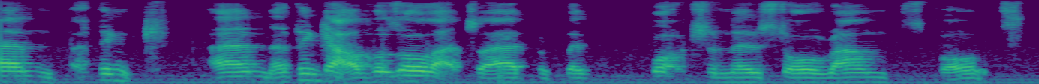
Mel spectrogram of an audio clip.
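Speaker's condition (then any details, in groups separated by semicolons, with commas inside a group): Cerebral palsy; non-progressive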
